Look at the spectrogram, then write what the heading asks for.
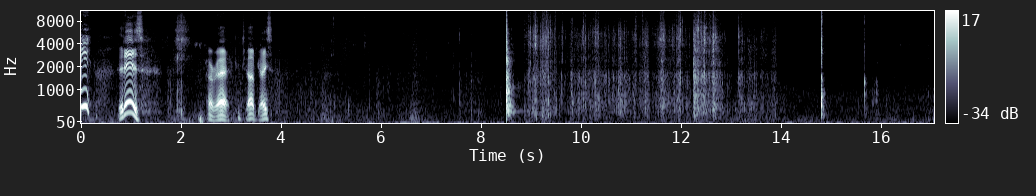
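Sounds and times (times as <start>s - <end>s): paper crinkling: 8.8s - 13.9s.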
